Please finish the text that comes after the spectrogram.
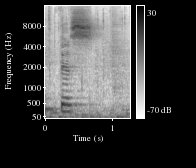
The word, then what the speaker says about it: this: Tem uma diferençazinha de pronúncia assim, olha só. This e these. Aqui, ó. This e these. Não é uma coisa tão fácil de perceber para quem está começando, mas você acaba pegando também.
